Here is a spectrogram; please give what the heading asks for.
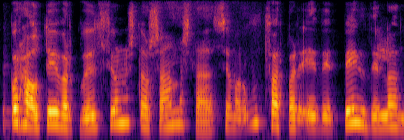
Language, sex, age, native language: Icelandic, female, 40-49, Icelandic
